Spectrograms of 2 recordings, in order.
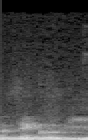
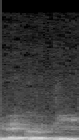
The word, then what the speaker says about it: Wegovy: Et puis aujourd'hui, donc je te suis sur les réseaux, donc j'ai vu que tu utilises le Wegovy, est-ce que c'est comme ça qu'on prononce? Le Wegovy, oui.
